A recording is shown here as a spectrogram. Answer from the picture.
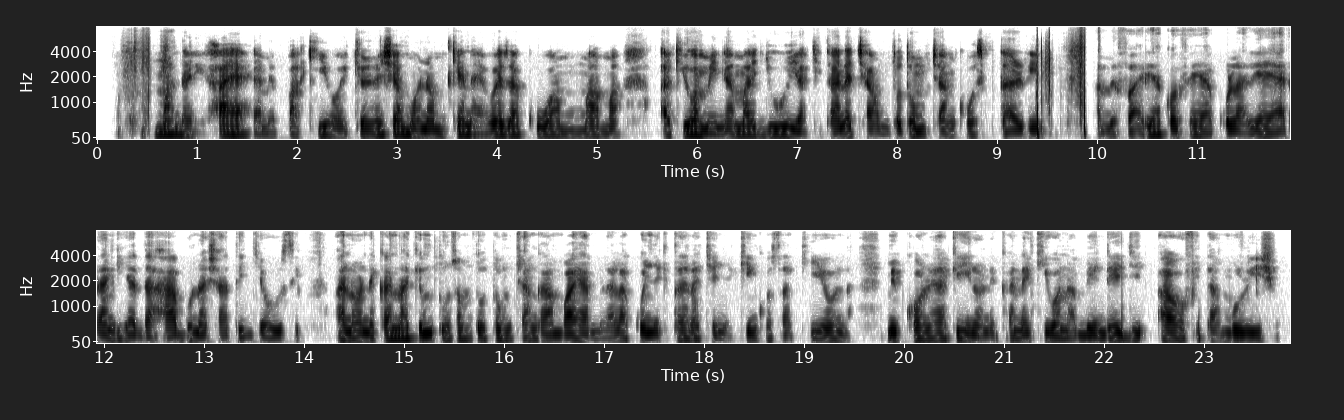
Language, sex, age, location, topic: Swahili, male, 18-24, Kisumu, health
